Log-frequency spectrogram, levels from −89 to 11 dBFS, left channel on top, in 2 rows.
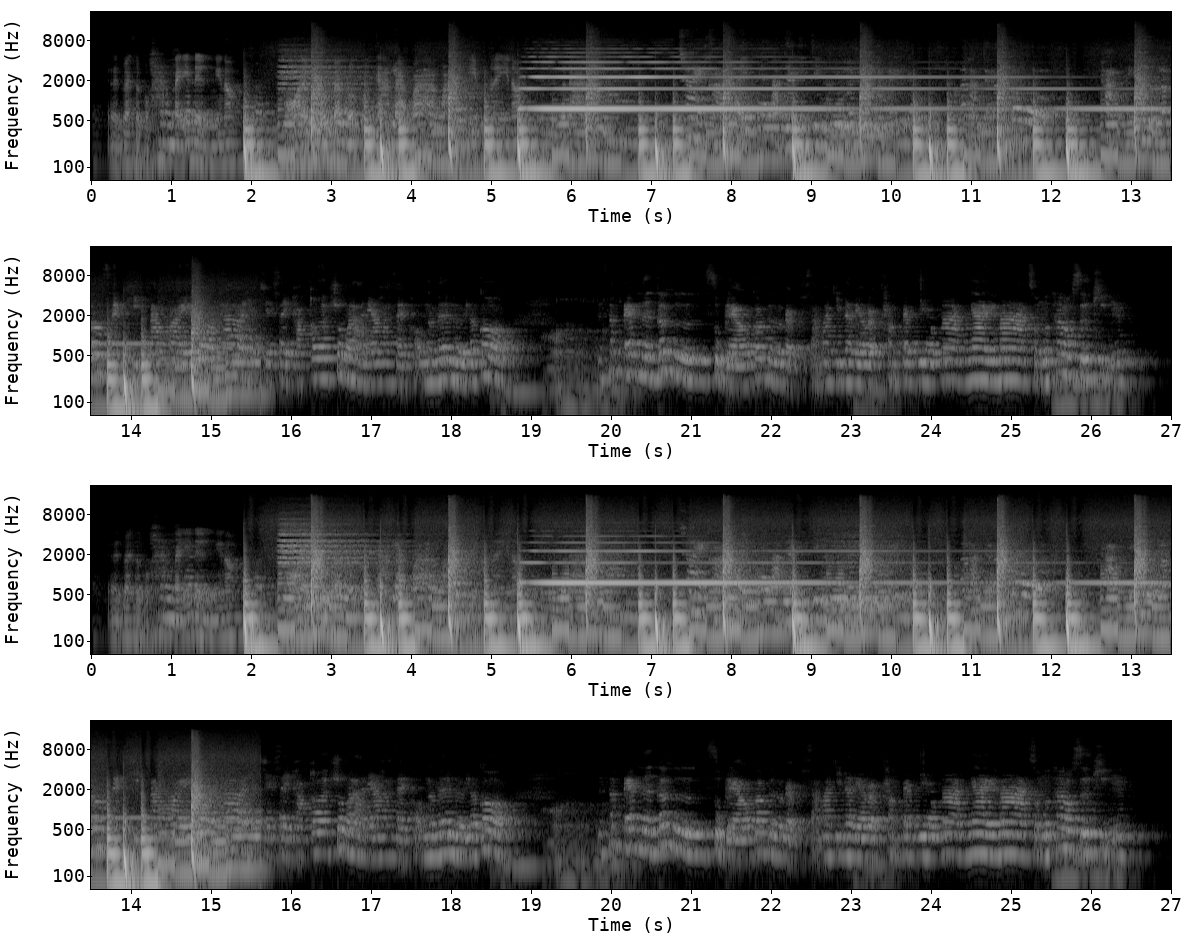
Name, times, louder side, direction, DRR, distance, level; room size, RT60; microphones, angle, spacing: voice 1, 0.2-1.8 2.4-6.4 7.4-7.6 8.6-8.7 10.8-11.7 18.6-20.1 23.1-23.5 25.5-26.2, left 2 dB, 65° left, 3 dB, 2.1 m, -45 dB
voice 2, 0.7-1.2 2.0-2.1 2.7-3.2 3.5-4.6 6.2-6.9 7.3-11.9 12.6-18.7 19.8-26.4, equal, 25° left, -4 dB, 4.4 m, -43 dB
sound 1, 1.9-15.6, right 3 dB, 35° right, 0.6 m, -31 dB
Wind instrument woodwind instrument, 5.3-14.3, left 3 dB, 85° left, 0.6 m, -31 dB
17.5 x 8.1 x 6.4 m, 0.99 s
head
